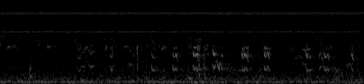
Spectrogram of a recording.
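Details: Mixed-breed red junglefowl, adult males and females, Nam Som in Udon Thani, Thailand; a loose series of short, sharp clucks grows louder toward the end, with constant high insect noise behind.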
